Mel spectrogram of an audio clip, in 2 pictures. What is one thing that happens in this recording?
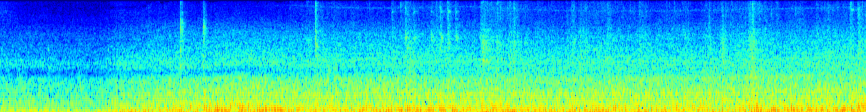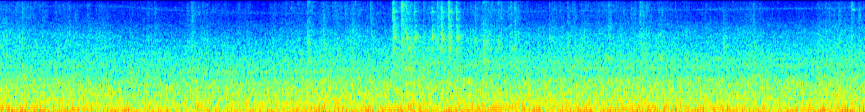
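A city bus engine drones as the bus drives along, heard from the driver's seat.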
